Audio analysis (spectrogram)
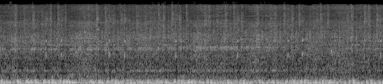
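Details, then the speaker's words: Nissan 240SX (S14) petrol engine with several disconnected sensors from a previous owner, idling: uneven, lumpy low rumble whose beat keeps wavering instead of settling; unstable idle, cause unknown. "Uh, we have idle problems."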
